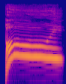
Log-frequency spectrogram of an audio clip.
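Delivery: high loud oh of fright; straining cry. Acted. Spy still howling in the whirlwind, high strained cry. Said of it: "продолжал надрываться Дырка".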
